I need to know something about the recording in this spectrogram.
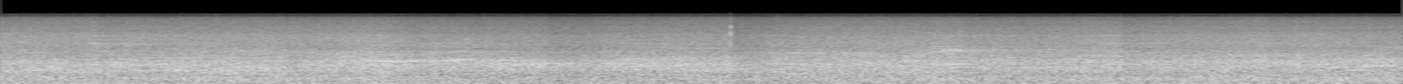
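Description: Steady rush of water in an indoor water-park pool area, with faint distant voices in the background.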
